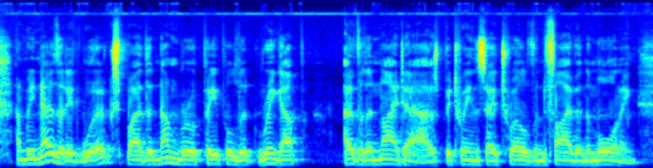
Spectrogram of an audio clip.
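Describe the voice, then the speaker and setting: A man's very deep, low voice with a dark, mellow tone and fairly even intonation. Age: 60s. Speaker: veteran broadcaster. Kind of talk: interview.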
